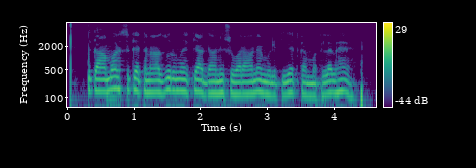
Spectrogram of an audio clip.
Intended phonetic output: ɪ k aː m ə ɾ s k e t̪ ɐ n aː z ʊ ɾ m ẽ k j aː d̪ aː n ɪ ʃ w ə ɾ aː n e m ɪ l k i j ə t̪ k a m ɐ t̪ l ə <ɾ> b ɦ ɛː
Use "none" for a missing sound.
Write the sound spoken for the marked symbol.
none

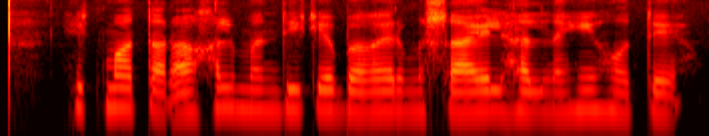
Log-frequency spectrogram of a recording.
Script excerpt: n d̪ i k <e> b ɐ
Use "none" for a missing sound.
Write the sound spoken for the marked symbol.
e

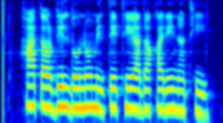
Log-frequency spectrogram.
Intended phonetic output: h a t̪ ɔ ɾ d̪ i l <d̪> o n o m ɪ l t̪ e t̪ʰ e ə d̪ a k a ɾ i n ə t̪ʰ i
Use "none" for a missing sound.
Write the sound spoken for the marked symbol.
d̪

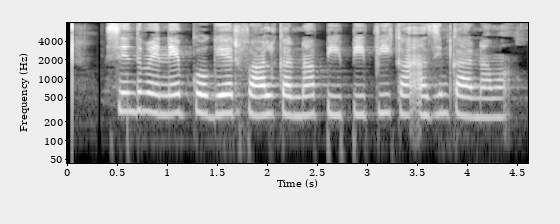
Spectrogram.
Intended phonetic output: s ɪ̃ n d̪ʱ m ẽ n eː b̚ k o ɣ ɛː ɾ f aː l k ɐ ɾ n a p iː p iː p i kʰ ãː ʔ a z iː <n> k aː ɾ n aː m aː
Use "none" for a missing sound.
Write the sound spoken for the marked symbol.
m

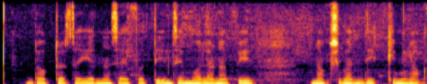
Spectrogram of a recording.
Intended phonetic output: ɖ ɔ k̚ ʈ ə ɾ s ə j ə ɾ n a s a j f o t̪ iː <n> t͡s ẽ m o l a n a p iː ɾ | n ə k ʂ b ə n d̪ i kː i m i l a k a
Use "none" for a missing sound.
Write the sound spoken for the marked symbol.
n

